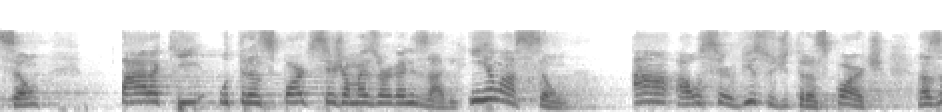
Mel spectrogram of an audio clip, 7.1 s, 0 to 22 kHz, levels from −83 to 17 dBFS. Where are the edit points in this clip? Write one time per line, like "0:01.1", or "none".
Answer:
0:03.4
0:05.1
